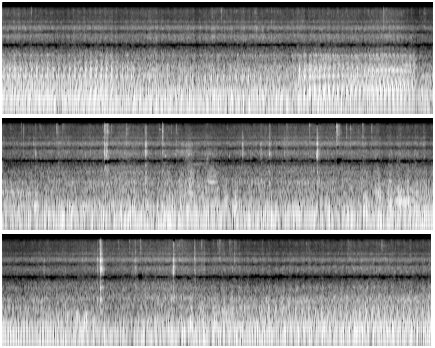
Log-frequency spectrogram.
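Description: Jeep Grand Cherokee's gasoline engine running on diesel fuel it was mistakenly filled with, heard steadily from inside the cabin while the vehicle is under way.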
